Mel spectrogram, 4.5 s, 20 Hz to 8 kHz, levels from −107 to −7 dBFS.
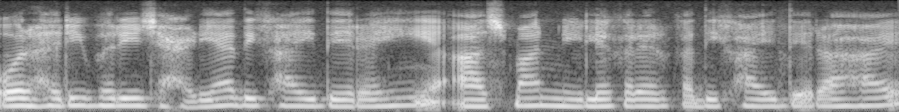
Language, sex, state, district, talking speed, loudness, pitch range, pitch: Hindi, female, Chhattisgarh, Bilaspur, 200 wpm, -19 LUFS, 185-195 Hz, 190 Hz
